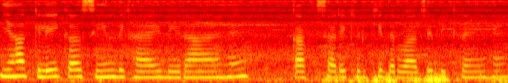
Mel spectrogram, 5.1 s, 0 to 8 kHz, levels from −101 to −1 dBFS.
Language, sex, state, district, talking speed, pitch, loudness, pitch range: Hindi, female, Uttar Pradesh, Ghazipur, 175 wpm, 220 Hz, -30 LUFS, 210-240 Hz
